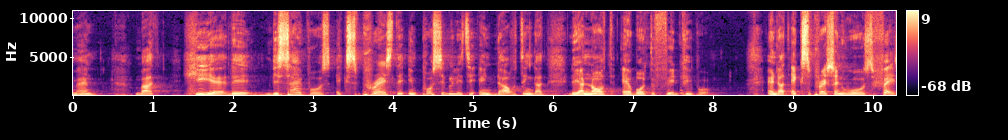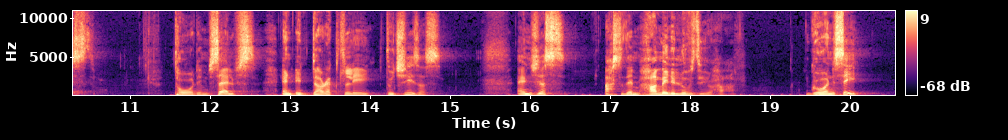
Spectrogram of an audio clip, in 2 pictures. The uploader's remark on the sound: Preached at LCC Sunday Service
